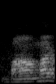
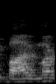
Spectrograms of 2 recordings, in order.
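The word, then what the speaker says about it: Balmer: आप लोग सबसे ना, बोलने में एल साइलेंट रहता है, बामर बोलते हैं BAMER बामर, एल साइलेंट रहता है इसके अंदर बोलने में। कभी बालमर बोल दो, कोई बालमर नहीं, बामर, एल साइलेंट, ठीक है।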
